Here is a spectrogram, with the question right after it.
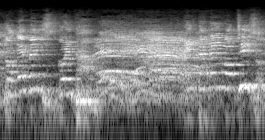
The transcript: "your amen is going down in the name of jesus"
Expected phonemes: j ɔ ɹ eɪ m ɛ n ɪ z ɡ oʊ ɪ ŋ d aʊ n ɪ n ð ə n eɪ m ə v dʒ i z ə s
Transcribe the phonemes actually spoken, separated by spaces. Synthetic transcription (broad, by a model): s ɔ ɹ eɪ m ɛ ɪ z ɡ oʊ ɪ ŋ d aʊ ɪ n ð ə n eɪ m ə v dʒ i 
